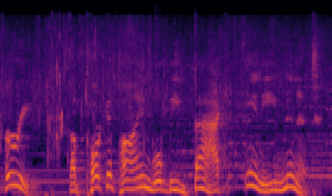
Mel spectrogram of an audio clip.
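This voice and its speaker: An earnest, bossy scientist superhero, voiced by a man, gives orders in a lively, fairly high male voice. Music plays behind this comic-book drama. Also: moderate pace. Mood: urgent. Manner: earnest, commanding.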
